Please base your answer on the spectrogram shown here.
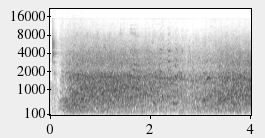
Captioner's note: audience laughing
